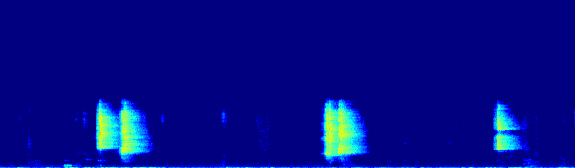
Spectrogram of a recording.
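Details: Fischer's lovebirds kept in an aviary or cage during group mating, harsh screechy squawks in three bursts about four seconds apart, otherwise quiet.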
